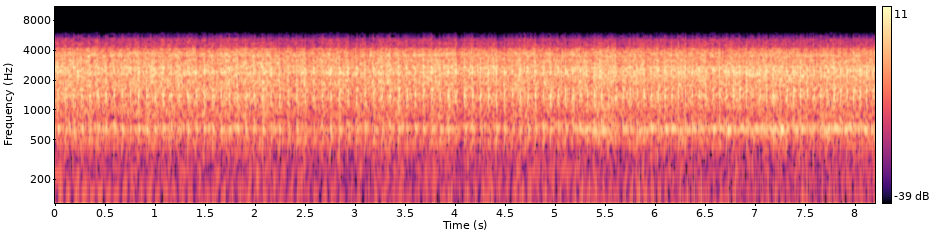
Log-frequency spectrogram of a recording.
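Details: Roketa MC-54-250B scooter, 1730 miles since July 2008, stalls at every stop. Uneven, choppy firing at about two pulses a second over a thin buzzy exhaust, rough and near stalling. Cause: intake and exhaust valves had no lash at TDC; adjusting them fixed it.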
